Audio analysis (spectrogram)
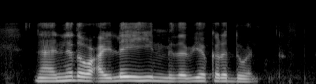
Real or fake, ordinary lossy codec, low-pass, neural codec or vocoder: fake; none; 7.2 kHz; codec, 24 kHz, 0.9 kbps, WavTokenizer, small release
